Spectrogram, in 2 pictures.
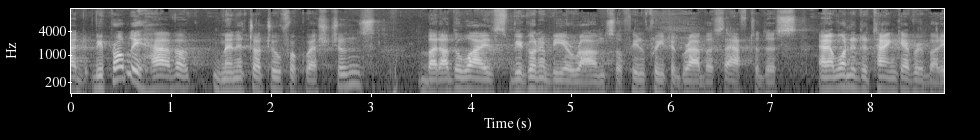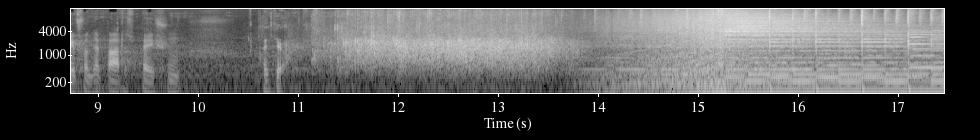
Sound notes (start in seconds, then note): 10.9 audience applauding; 13.7 upbeat music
